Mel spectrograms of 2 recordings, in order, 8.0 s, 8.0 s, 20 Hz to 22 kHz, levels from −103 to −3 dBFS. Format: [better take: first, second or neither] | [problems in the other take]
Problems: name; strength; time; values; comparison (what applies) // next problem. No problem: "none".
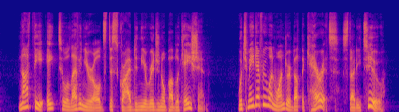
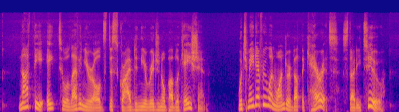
first | hiss; faint; throughout; 30 dB below the speech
